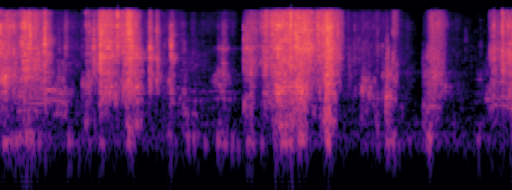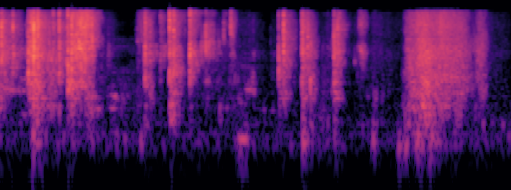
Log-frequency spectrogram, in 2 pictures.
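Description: Tissue paper crinkling and rustling in several bursts as it is pulled from a small cardboard box. Between the bursts come short taps and clicks of a clear plastic card case being handled.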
